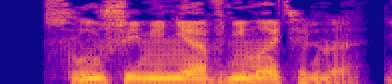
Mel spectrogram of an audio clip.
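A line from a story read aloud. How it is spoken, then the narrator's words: Fairly calm tone. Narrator (Russian): я говорил довольно спокойным тоном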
